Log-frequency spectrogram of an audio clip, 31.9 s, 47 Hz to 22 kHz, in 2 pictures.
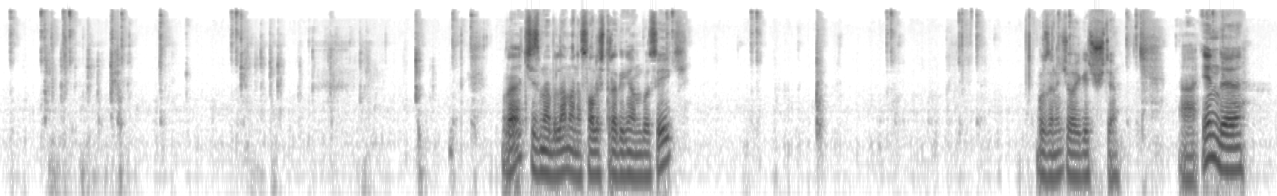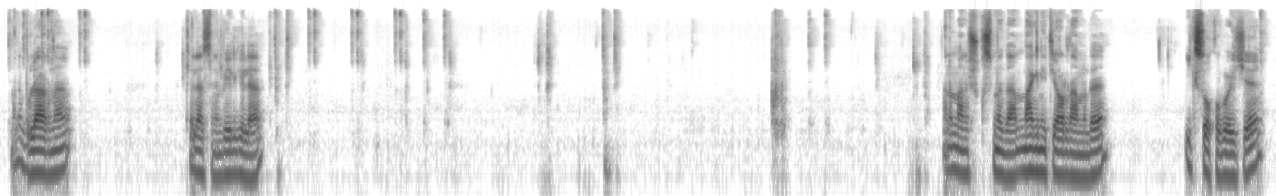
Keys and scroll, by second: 0.3 s, 1.3 space, 1.7 x, 1.9 z, 2.2 alt+a, 3.8-5.9 typing, 15.6 alt+a, 19.7 ctrl+space, 23.4 w, 24.2 space, 28.1 s.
